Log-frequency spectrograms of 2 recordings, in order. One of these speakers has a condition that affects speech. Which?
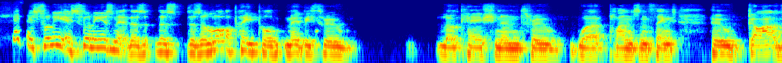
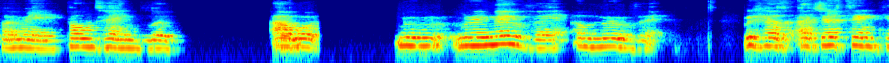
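The second: functional neurological disorder; finger twitches, numbness, weak fingers; about two years, chronic, progressively worse, seizures; slurred speech worsening, swallowing and voice affected, choking, breathing problems.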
